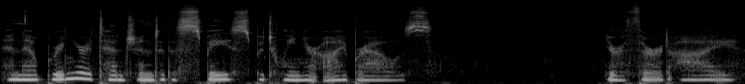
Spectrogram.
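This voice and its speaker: Soothing and soft-spoken, a woman who teaches yoga and guides meditation speaks in a mid-range, breathy whisper. The delivery is very even, mellow, and gentle, with calm, unhurried rhythm and long pauses.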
